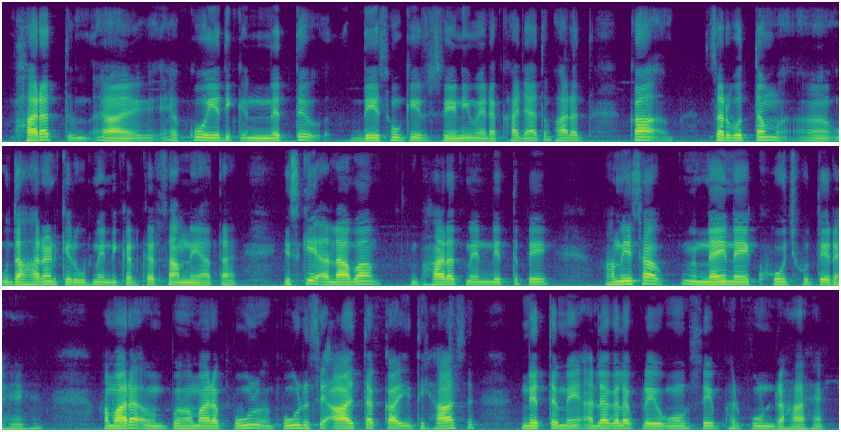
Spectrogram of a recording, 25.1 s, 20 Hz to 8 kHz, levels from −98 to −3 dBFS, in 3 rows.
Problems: constant background noise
